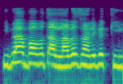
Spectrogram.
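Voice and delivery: usual speaking voice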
